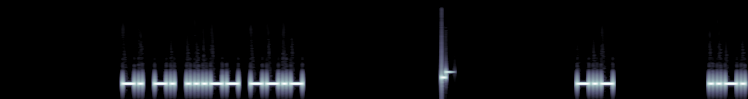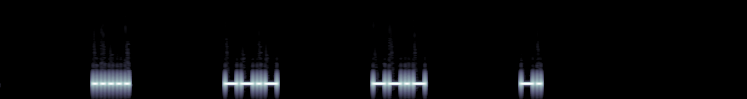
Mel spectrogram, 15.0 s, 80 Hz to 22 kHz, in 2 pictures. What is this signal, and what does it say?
Morse code, heard as a keyed tone, about 30 wpm, spaced as for 11 wpm, 700 Hz. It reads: NN3Q KF5QQN
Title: USA Call Signs - 8x Character Spacing - 30wpm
